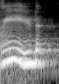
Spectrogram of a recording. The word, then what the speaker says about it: read: when you look at read you spell them the in the exact same you just change the pronunciation read red read read red red right so uh these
